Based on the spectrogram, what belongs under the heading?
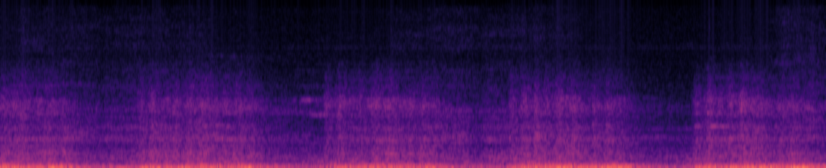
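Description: Norfolk Southern intermodal train's double-stack container well cars rolling past on the rails. It is a steady, loud low rumble that swells and eases every second or two.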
